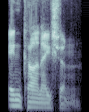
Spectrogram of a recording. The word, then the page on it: incarnation: British English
